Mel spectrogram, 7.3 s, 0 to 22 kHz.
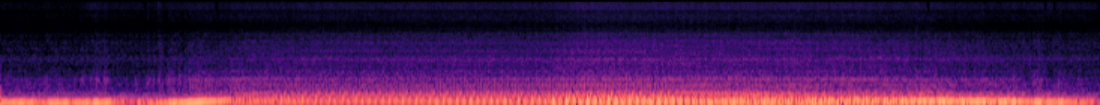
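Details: Carbureted 5.3 LS swap in a Mustang with MSD ignition: brief crank, catches and climbs to a shaky idle for a few seconds, then sags and dies; starts then stalls, owner unsure whether carburetor, timing or vacuum leak.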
